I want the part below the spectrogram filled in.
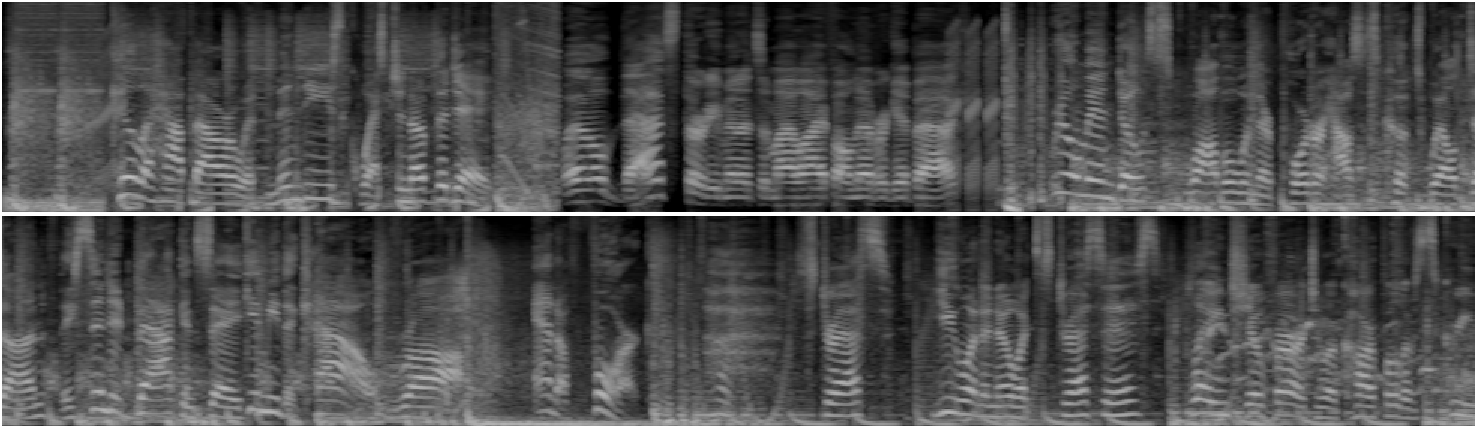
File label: Imaging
